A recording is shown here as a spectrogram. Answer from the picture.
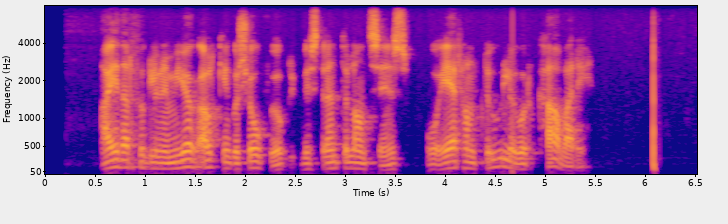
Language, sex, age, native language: Icelandic, male, 40-49, Icelandic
